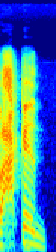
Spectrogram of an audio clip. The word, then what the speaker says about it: Wacken: Uh it's spelled Wacken like it's in Germany so um it's Wacken.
